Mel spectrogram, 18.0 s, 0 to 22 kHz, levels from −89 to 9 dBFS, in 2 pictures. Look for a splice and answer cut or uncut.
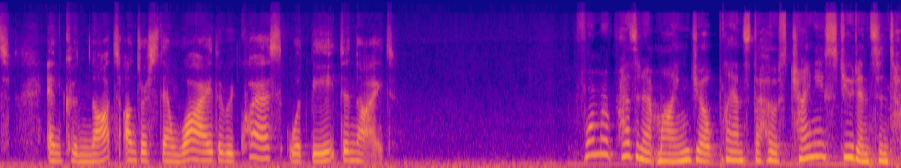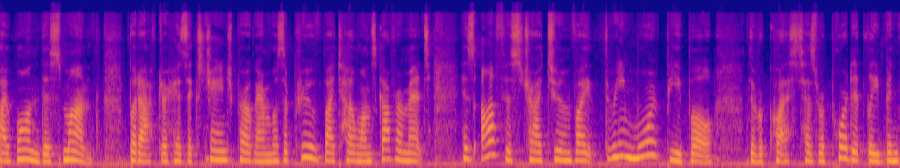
uncut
